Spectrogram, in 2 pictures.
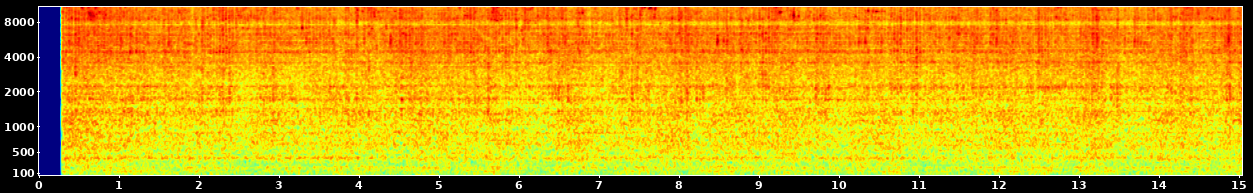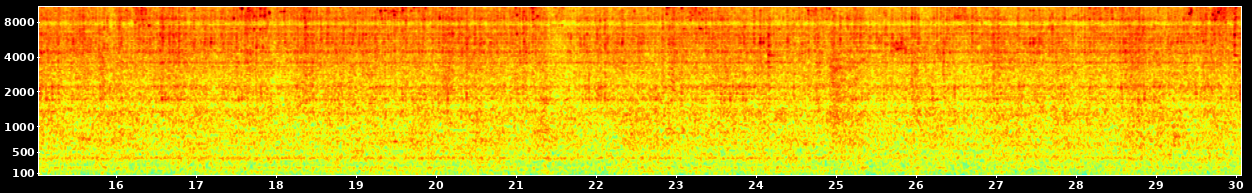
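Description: Continuous biomass carbonization furnace running: loud, steady machinery noise with a constant hum, unchanging throughout.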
